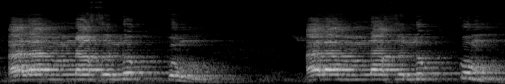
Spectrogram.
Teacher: قاف ساکن کو کاف متحرک میں ادغام کر کے پڑھا جائے گا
